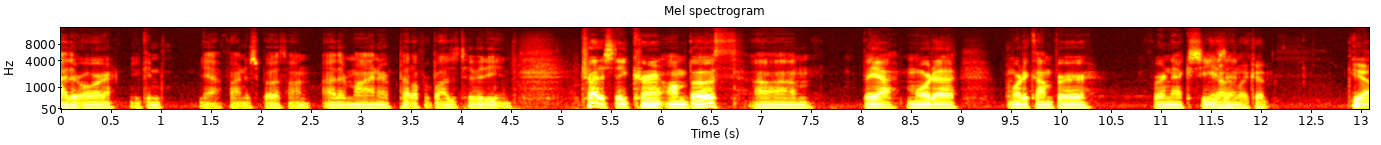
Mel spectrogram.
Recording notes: Recorded on Donner Summit at the site of the event. Interview recording on old Highway 40 on Donner Summit.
